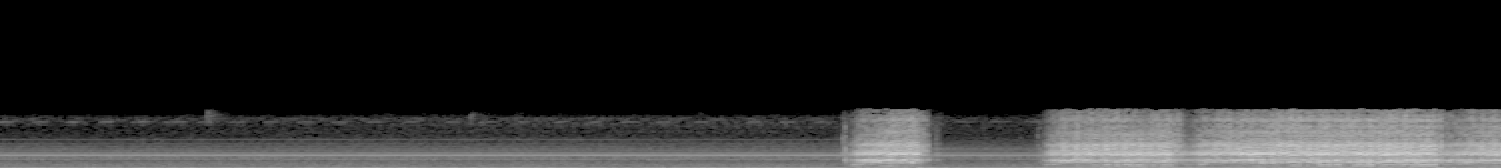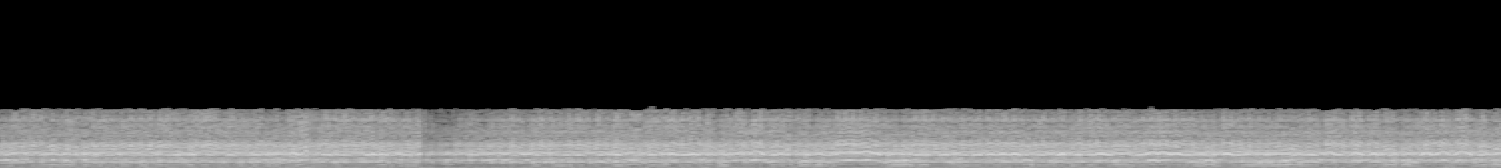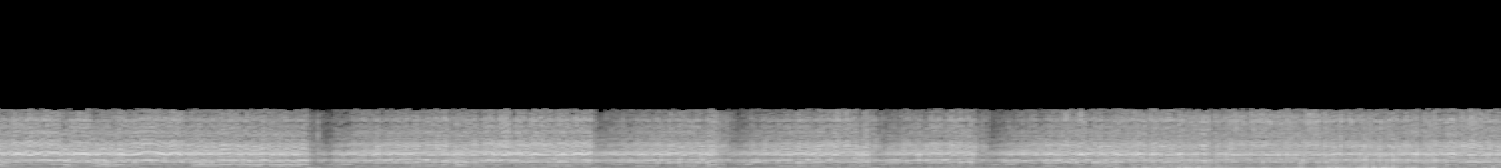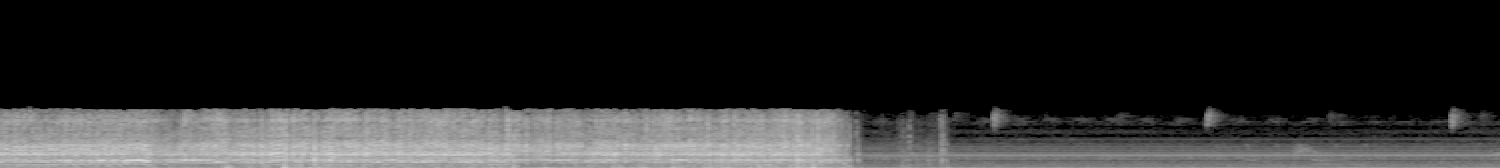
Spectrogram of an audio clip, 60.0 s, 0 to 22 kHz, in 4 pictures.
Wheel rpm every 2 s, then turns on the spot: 0, 0, 0, 0, 30, 60, 100, 100, 110, 100, 110, 110, 120, 110, 120, 110, 100, 100, 90, 90, 90, 110, 110, 100, 120, 110, 80, 0, 0, 0.
none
